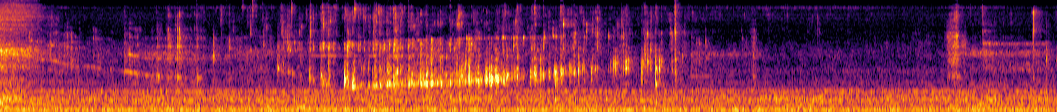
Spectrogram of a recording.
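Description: Bloody Mary mix poured from a shaker into a glass, a steady liquid trickle that swells in the middle and then tapers off, close and moderately quiet, with no talking.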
